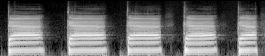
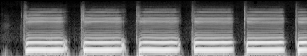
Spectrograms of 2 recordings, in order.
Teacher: percikan nafasnya itu seolah tidak ada atau kurang terasa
